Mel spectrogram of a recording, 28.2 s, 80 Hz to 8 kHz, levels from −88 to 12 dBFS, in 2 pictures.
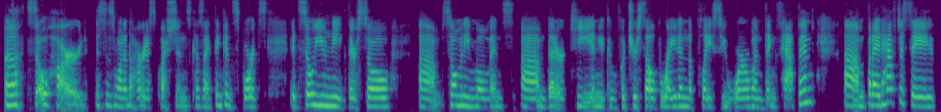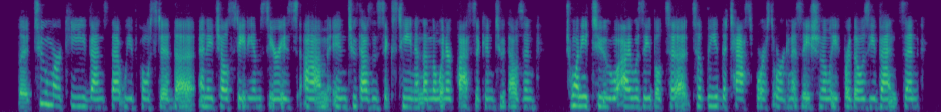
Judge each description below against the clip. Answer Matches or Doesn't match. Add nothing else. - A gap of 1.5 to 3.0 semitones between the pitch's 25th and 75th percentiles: Matches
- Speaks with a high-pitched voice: Matches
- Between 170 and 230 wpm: Matches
